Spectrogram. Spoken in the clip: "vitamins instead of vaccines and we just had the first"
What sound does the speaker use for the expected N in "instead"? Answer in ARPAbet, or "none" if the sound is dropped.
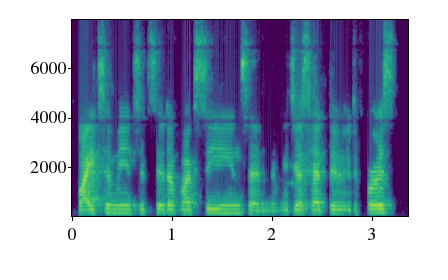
none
